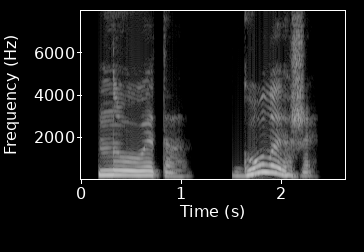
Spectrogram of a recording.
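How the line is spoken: Embarrassed strained words. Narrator (Russian): выдавил старший помощник краснее

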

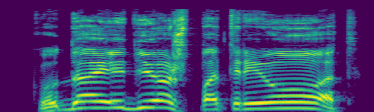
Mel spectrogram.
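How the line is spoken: Yell. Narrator (Russian): заорал я

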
